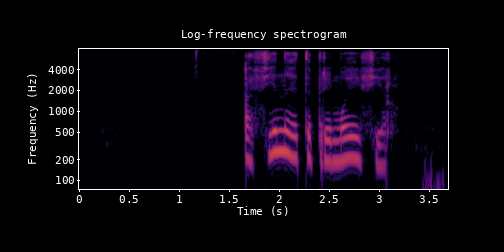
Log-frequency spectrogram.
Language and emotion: Russian, neutral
